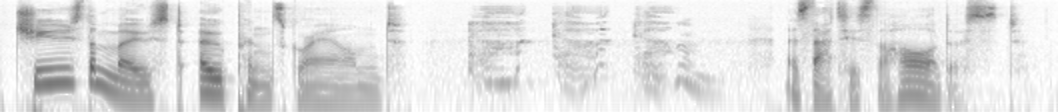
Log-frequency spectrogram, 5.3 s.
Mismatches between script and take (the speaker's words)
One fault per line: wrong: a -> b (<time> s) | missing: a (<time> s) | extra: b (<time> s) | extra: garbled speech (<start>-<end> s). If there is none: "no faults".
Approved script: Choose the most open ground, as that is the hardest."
wrong: open -> opens (1.0 s)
